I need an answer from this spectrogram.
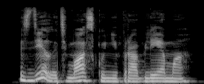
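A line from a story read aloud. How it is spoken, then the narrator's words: Snorted. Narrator (Russian): хмыкнул Айр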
